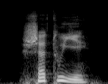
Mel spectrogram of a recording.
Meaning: to tickle
- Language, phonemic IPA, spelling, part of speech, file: French, /ʃa.tu.je/, chatouiller, verb, Fr-chatouiller.ogg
